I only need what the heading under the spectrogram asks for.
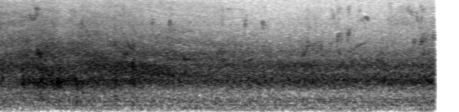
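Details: A common starling perched on a power line sings a dense, scratchy stream of chatter and wheezy rattles, running continuously for over four seconds over a faint background hum.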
